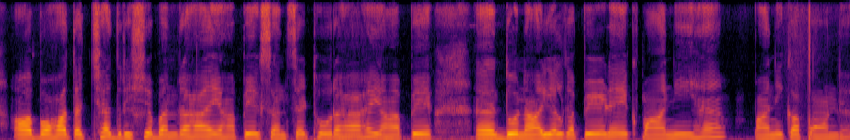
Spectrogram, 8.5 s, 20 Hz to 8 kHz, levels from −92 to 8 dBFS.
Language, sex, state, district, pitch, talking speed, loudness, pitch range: Maithili, male, Bihar, Supaul, 215 Hz, 195 wpm, -22 LUFS, 205-220 Hz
